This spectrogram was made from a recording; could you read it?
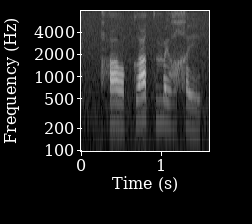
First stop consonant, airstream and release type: aspirated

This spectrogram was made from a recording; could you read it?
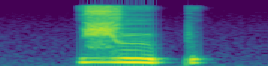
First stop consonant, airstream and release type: plain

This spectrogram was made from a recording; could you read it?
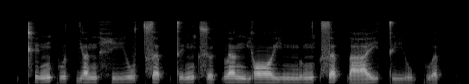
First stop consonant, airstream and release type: aspirated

